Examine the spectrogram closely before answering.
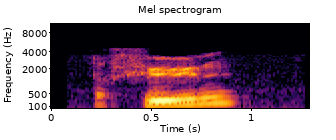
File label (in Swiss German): "schum", alsace; vin; mousse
